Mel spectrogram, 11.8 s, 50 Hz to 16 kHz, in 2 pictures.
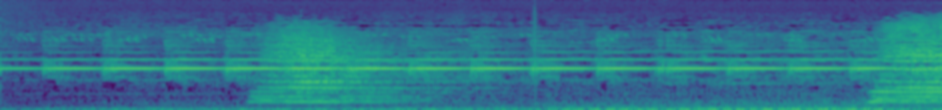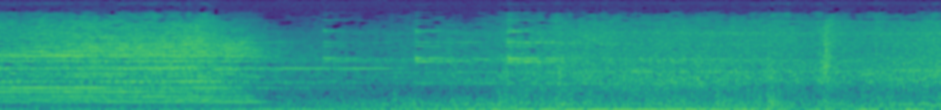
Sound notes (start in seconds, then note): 1.5 train wistle blowing; 9.6 train is passing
